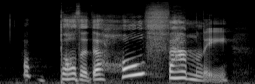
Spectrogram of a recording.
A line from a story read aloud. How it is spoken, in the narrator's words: snapped Margaret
